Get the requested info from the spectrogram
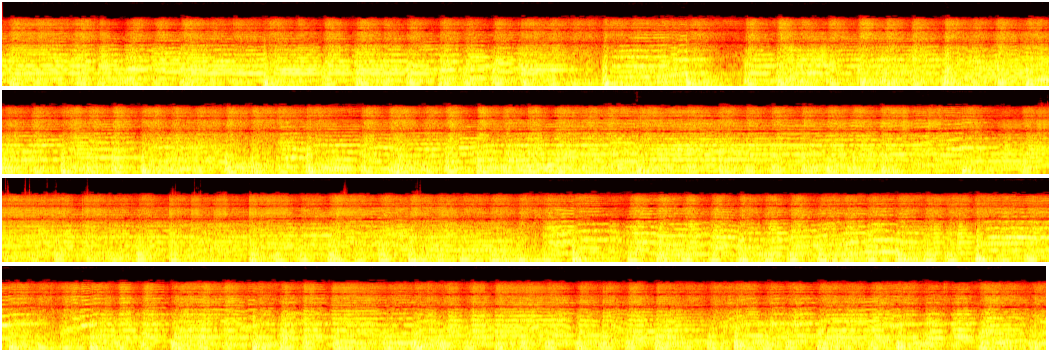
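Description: A street brass band playing live: trumpets, trombones and a sousaphone over a steady snare drum beat.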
